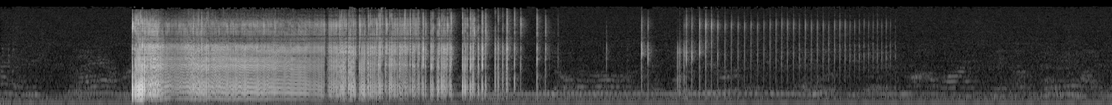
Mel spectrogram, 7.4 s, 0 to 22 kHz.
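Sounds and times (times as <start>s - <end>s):
farting noises: 0.9s - 6.0s.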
